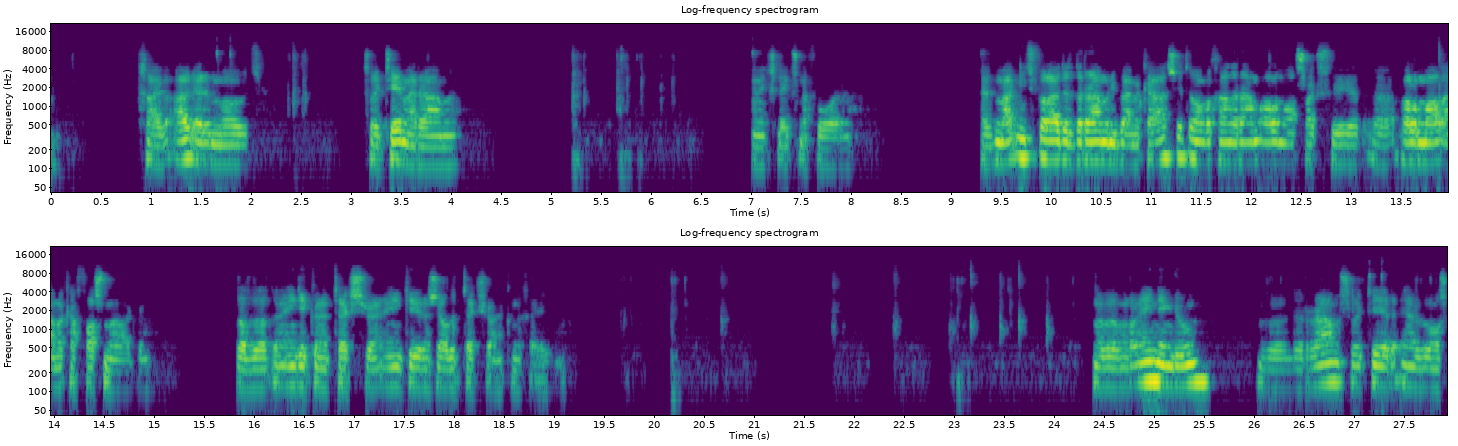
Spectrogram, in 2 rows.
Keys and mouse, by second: 0.1 Tab, 1.7 click, 2.5 z, 3.4 z, 5.3 Tab, 5.9 a, 6.0 a, 6.4 a, 7.1-9.4 drag, 20.2 Tab, 24.2 Tab, 26.4 Tab, 27.8 z.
